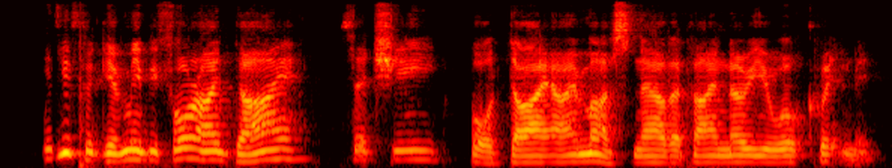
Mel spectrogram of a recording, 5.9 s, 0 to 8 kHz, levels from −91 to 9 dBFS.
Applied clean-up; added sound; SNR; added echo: neural mask model DeepFilterNet 3.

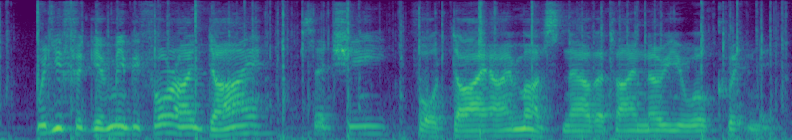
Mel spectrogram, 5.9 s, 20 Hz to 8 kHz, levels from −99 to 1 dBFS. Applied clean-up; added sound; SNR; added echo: none; Typing; 14 dB; reverberation time 0.4 s.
